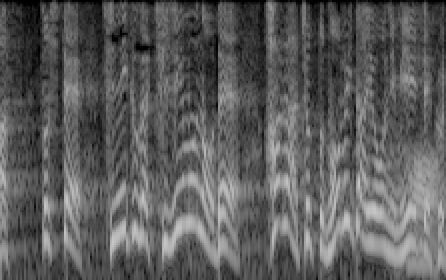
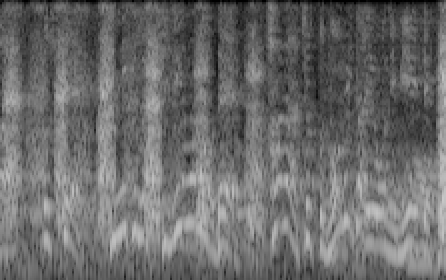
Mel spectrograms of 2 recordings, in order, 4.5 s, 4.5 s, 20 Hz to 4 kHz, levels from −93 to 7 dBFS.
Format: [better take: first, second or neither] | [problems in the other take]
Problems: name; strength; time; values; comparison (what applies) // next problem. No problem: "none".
first | background sound (Dog); as loud as the speech // room echo; dies away in 2 s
